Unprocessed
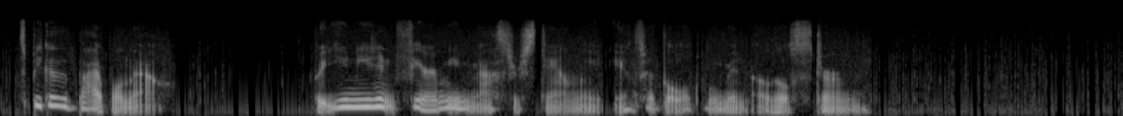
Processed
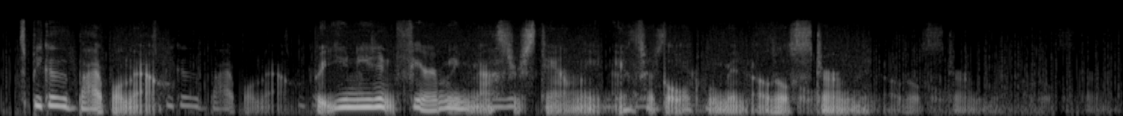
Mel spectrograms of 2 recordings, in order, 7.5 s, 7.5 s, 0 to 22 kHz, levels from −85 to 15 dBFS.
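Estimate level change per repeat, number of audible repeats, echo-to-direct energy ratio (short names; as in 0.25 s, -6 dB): -11.0 dB, 2, -16.5 dB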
